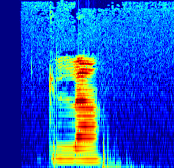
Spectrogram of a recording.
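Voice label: "Glin", French; phonetique; la syllabe in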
